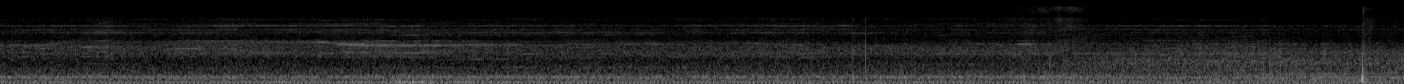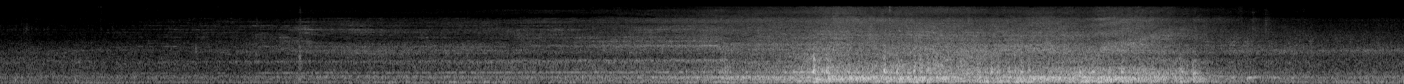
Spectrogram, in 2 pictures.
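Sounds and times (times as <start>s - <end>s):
electric train passing: 0.0s - 28.0s
wheels clattering over rails: 18.9s - 27.5s.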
